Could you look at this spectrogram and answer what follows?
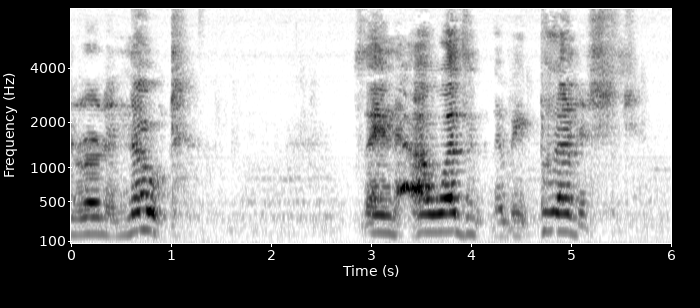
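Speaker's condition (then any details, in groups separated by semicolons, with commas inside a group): Cerebral palsy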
